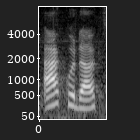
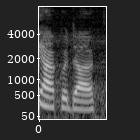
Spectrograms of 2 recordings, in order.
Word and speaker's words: Aqueduck: for your child um it's called the aqueduct Aqueduct tocom it's spelled AE and Duck and basically it's this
